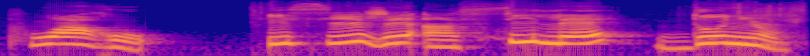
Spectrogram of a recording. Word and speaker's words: poireaux: poireaux des poireaux alors en fonction d'où vous allez la prononciation pourrait être différente par exemple en Belgique ce légume on le prononce des porau des poraux mais en France on dit des poireaux ici j'ai un filet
